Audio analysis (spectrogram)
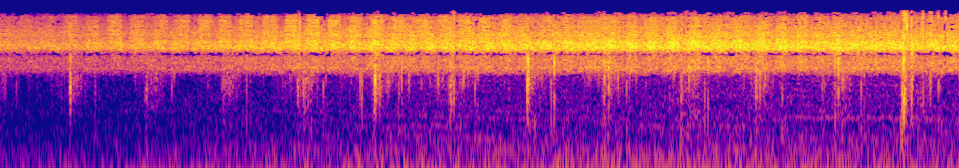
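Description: A dense, steady chorus of chirping crickets fills the air, shrill and continuous, with faint soft ticks or steps tapping through it at a regular pace; no one speaks.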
